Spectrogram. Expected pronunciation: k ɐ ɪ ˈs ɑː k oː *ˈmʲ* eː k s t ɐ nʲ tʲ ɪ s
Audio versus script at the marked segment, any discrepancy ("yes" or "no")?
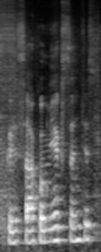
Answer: no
